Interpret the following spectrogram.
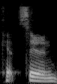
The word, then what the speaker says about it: kitsune: in Japan, it's the Kitsune, which I knew I wrote that out phonetically because it doesn't look like that. It looks like kitsune, but it's kitsune.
